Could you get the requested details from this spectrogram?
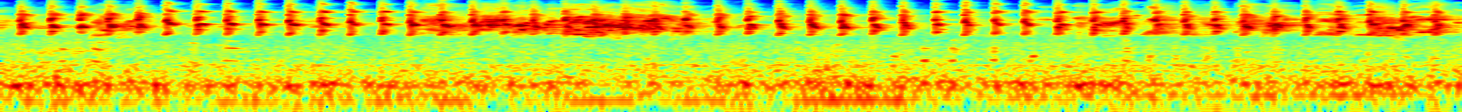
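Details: Konslet lovebird set out to sunbathe, performing its daily ngekek: an unbroken, fast, regular chatter of sharp high notes, about three each second, for the whole stretch, with little else audible.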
